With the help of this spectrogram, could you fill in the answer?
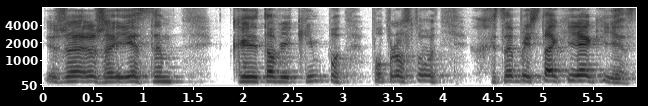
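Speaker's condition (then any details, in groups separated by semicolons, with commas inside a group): Cerebral palsy, quadriplegic; four-limb involvement, born premature at seven months, six weeks in incubator, wheelchair user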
